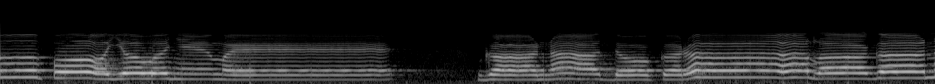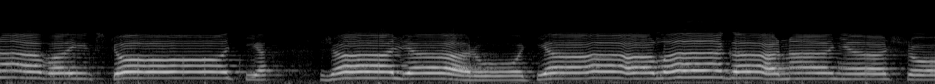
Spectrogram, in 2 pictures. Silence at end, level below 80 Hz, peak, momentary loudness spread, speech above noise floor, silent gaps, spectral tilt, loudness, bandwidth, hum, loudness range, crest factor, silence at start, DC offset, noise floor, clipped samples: 0 s; -60 dBFS; -12 dBFS; 12 LU; 34 dB; none; -6 dB/octave; -25 LUFS; 7.6 kHz; none; 7 LU; 14 dB; 0 s; under 0.1%; -59 dBFS; under 0.1%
